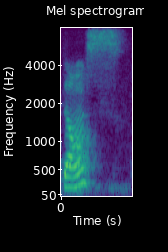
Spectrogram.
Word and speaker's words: dans: Okay, so the first word, very often some students said danse. And obviously, if you pronounce the S, for example, of dans, you're saying something totally different, okay?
